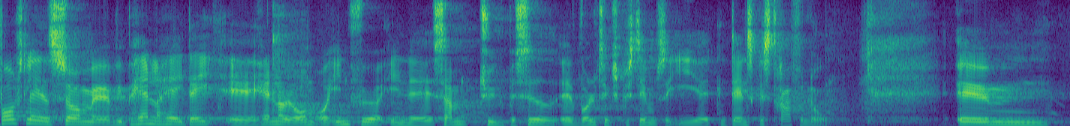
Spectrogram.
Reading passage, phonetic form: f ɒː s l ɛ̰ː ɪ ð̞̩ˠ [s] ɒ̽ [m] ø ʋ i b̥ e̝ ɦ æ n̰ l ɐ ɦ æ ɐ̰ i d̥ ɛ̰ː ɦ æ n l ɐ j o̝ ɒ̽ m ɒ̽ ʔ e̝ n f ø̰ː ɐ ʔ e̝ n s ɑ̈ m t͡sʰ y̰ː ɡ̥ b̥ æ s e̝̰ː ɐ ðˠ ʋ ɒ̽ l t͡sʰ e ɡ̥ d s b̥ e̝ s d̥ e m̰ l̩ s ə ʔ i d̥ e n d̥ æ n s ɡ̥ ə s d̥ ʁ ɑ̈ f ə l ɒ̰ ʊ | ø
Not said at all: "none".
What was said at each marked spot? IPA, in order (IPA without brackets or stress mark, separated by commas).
s, m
